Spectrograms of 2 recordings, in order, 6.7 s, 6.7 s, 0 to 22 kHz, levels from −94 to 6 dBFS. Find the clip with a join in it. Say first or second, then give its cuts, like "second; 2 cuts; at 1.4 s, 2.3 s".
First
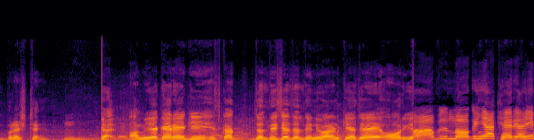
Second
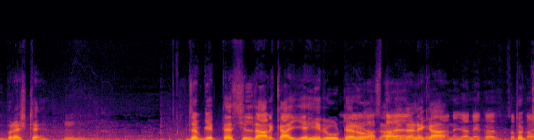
first; 2 cuts; at 1.3 s, 5.2 s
